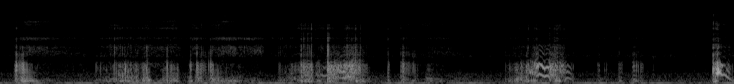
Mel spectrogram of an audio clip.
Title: Fluttery Snore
